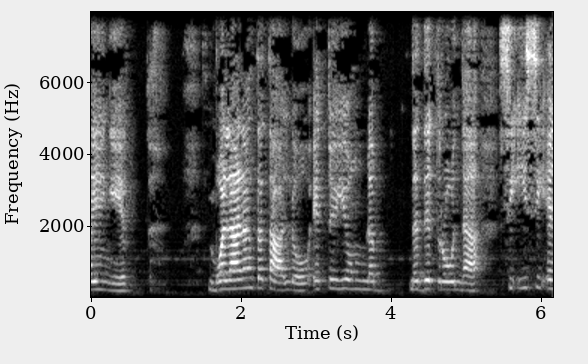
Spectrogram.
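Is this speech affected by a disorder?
No.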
